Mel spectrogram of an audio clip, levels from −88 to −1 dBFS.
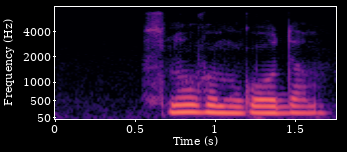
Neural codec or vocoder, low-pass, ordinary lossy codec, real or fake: none; 7.2 kHz; Opus, 24 kbps; real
